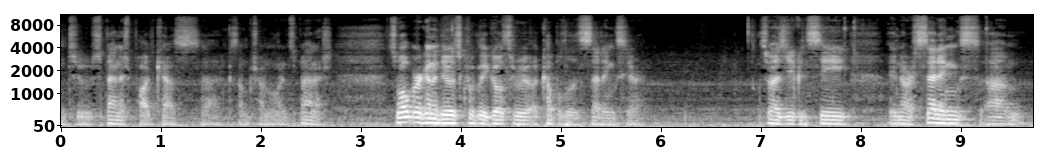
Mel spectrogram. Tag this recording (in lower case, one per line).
speech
